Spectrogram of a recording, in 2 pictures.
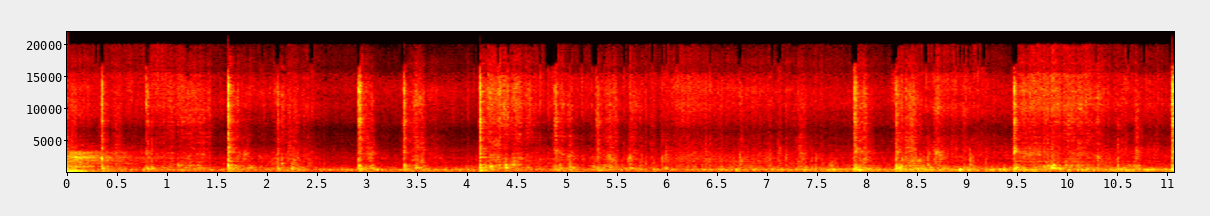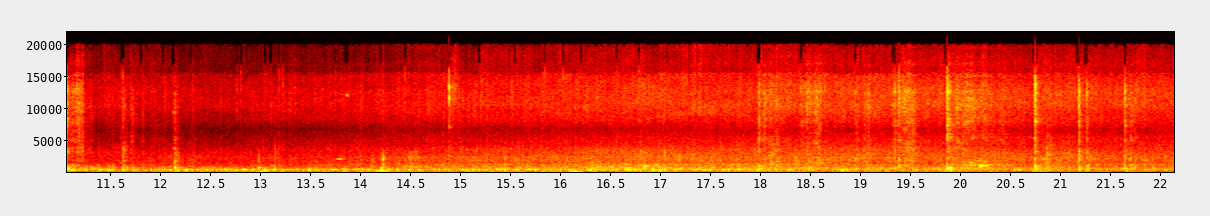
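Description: Spice masala with chilli powder and turmeric for a Bengali fish curry frying in a pan, a continuous close sizzle with repeated spoon scrapes and clinks against the pan throughout, no talking.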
